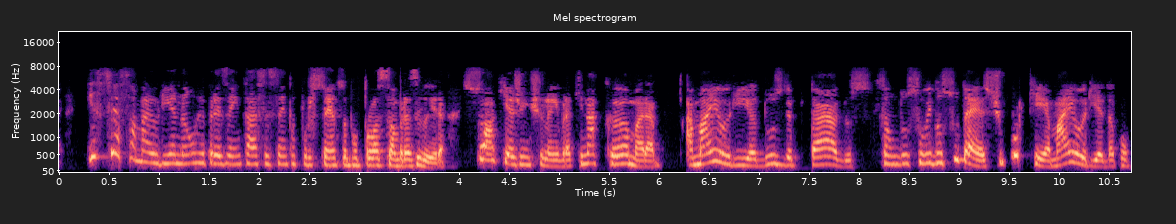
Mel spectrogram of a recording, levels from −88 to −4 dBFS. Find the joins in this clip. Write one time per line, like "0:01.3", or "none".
0:04.0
